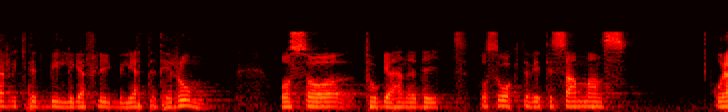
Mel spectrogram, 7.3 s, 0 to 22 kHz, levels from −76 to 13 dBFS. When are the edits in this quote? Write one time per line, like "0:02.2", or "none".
none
